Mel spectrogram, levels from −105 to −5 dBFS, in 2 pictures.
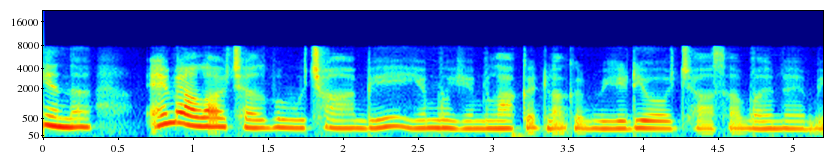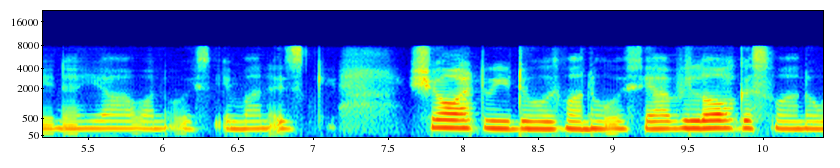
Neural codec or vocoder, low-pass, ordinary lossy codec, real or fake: codec, 16 kHz, 0.8 kbps, ZipCodec; none; none; fake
